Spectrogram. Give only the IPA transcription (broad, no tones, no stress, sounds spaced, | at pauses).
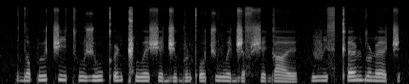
d ʌ p ɯ t͡ʃ i tʰ u ʒ u kʼ ɯ ɳ ǁ u e̯ ʃ e d͡ʒ ɯ ɡ o ɳ kʼ o t͡ʃ v u e̯ d͡ʒ ʌ s ʃ e ɡ a e̯ | v i s kʼ ɛ ɳ d o ɳ ɛ t͡ʃ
